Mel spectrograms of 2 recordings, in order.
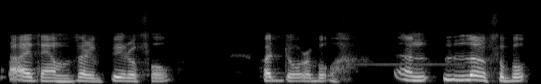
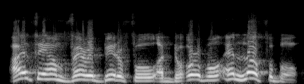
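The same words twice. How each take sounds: First: It is said in a sad voice. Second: It is said in a happy voice.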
